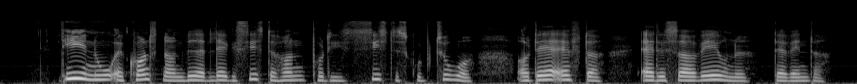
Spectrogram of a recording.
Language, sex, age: Danish, female, 43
